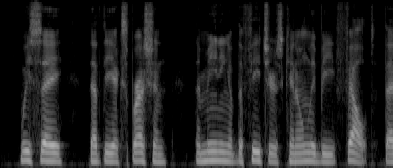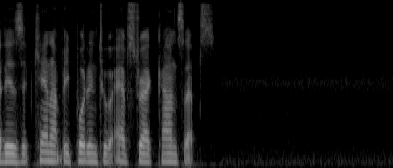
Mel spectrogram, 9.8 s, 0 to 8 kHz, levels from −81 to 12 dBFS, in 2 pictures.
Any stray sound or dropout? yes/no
no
